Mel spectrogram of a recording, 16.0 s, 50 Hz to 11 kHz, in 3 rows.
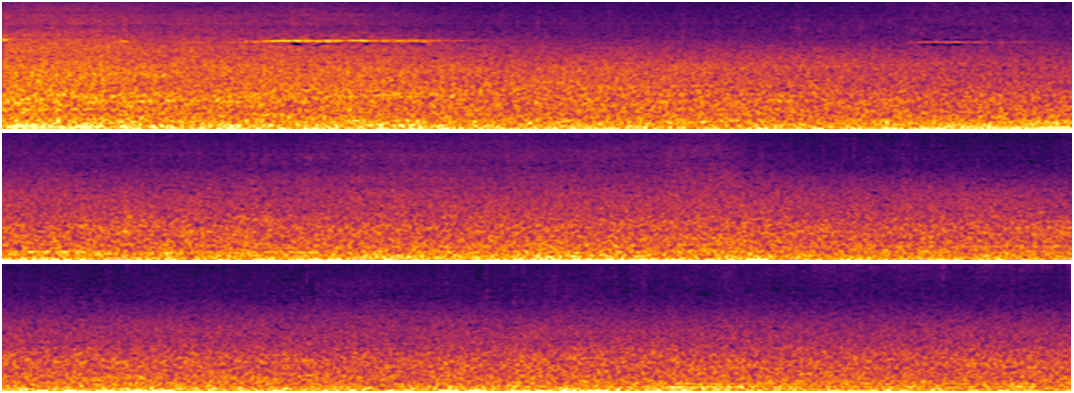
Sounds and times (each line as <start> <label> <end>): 0.0 medium traffic in dry conditions 16.0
